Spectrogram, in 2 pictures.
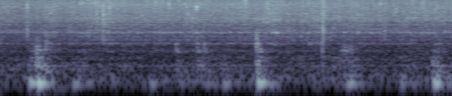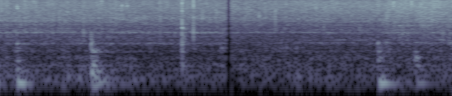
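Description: Onions and garlic fry in a pan with a steady, bright sizzle and crackle, punctuated by occasional soft stirring knocks, close and continuous with no talk.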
